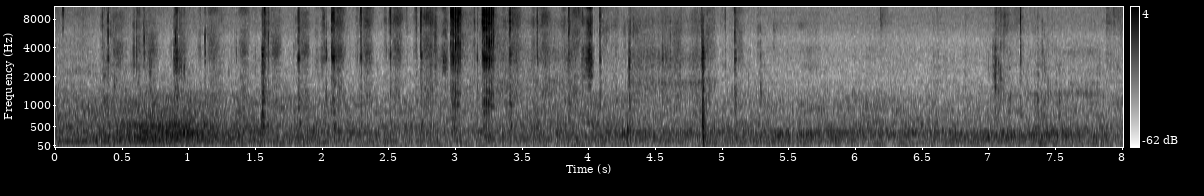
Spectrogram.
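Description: Stainless steel cleaner being sprayed onto a stainless steel toolbox top and wiped: a string of short hissing and rubbing sounds, most of them in the first five seconds.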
